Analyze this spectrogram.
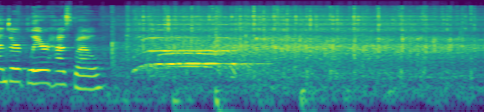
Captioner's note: audience applauding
